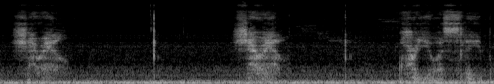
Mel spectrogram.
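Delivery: unvoiced whisper. Grandma waking her sister beside a stranger, hushed whisper. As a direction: whisper it so you don't wake the man. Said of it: "she says to her sister".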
